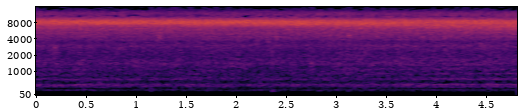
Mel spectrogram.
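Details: Steady droning of Japanese honey bees engaged in fanning on a hot day, a low layered buzz with slight flutter and a constant high hiss, nothing else heard.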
